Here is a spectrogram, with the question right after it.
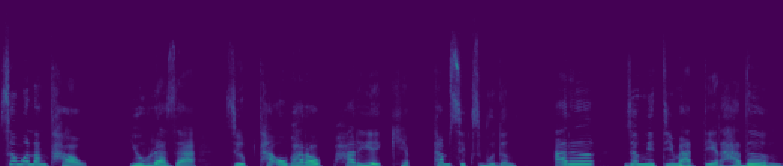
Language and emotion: Bodo, surprised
